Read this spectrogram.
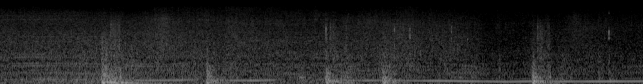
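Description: A boat hull slaps hard against waves.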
